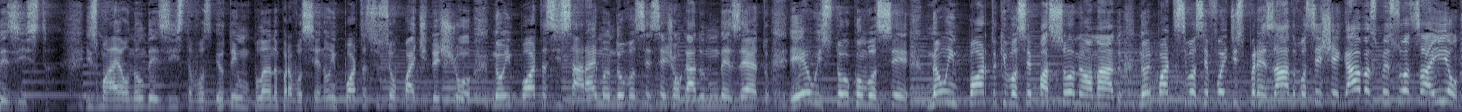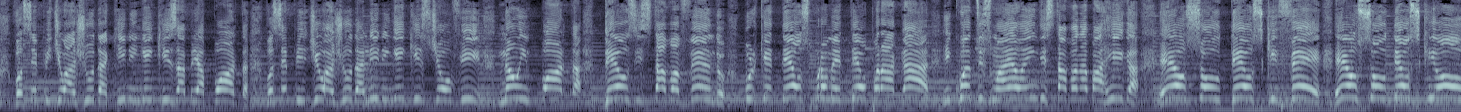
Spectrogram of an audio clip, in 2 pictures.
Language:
Portuguese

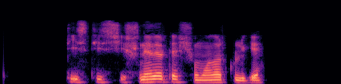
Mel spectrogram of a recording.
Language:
Tatar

